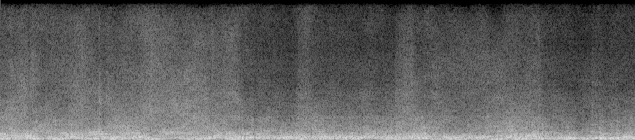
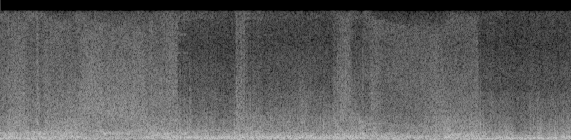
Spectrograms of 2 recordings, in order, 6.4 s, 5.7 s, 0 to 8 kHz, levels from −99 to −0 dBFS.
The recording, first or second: second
